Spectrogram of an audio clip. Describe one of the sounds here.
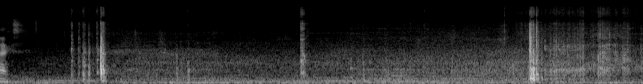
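A skateboard snaps and clacks sharply against a ledge.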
